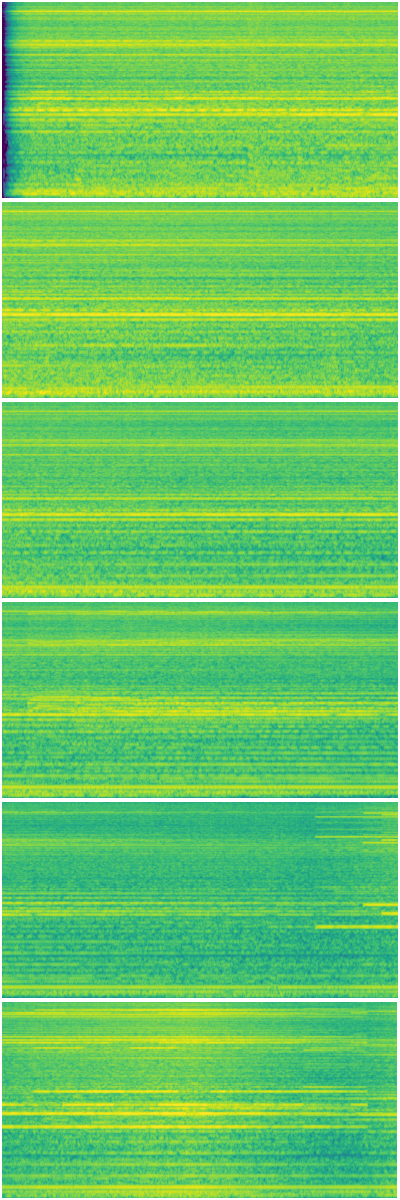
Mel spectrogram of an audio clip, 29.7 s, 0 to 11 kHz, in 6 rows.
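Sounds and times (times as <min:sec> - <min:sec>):
drone tone: 0:00.1 - 0:29.6
bell ringing: 0:23.7 - 0:29.6.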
